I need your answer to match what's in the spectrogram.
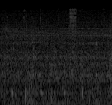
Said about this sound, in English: Sorry, I needed some gulps of my coffee.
